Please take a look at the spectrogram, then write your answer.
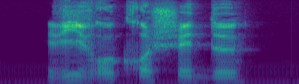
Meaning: to sponge off someone, to live off someone
- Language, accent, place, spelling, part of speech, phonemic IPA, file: French, France, Lyon, vivre aux crochets de, verb, /vivʁ o kʁɔ.ʃɛ də/, LL-Q150 (fra)-vivre aux crochets de.wav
